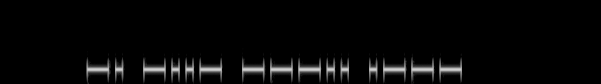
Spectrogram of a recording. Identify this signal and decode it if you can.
Morse code, heard as a keyed tone, about 17 wpm, 700 Hz. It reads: NX8J
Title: USA Call Signs - 4 Characters - Repeated 3x - 17wpm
